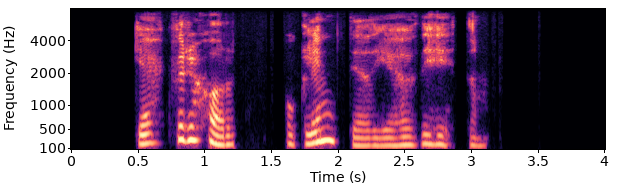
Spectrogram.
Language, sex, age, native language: Icelandic, female, 20-29, Icelandic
